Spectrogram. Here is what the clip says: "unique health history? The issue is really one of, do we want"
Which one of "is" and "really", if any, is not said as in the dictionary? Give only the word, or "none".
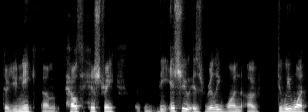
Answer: none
